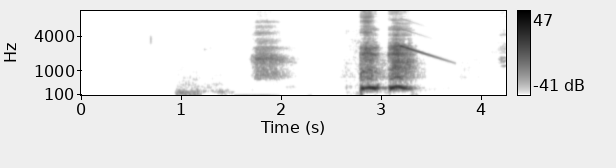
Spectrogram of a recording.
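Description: A person's breathy sigh about halfway through, followed near the end by a short, loud burst of voice with a laugh.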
